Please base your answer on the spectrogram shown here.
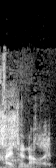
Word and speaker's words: HW&W: So it's HW&W. Am I pronouncing it correct? That's correct. HW&W.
